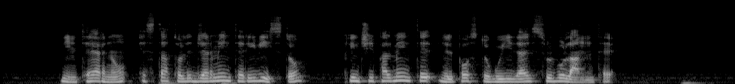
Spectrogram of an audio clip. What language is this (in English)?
Italian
